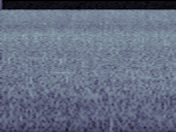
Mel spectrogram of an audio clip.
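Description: The Huejoyo river in El Salvador flowing in a continuous, even rush of water, heard close with no voices.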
